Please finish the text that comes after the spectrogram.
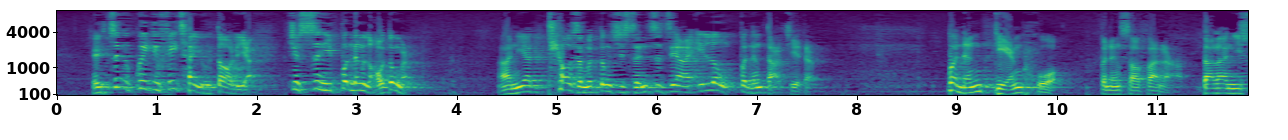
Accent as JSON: {"language": "Chinese", "country": "China", "said": "特别对我们中国人来说是非常难的"}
